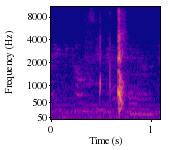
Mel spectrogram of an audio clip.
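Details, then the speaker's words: Hiccups in a baby girl who has just woken: a single abrupt, sharp catch of breath with a small voiced squeak. "really has the hiccups brinley has the hiccups hi pretty girl you're awake you're awake"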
